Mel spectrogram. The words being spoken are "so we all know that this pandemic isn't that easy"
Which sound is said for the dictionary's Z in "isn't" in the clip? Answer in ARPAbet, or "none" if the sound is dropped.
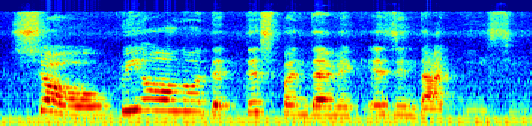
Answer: Z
